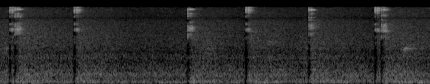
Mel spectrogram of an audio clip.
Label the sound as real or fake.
real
